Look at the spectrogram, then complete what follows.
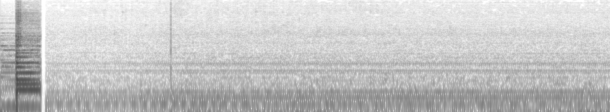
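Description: Background music cuts off about half a second in, leaving a steady low electric hum, irritating, from an aquarium air pump driving an air stone.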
